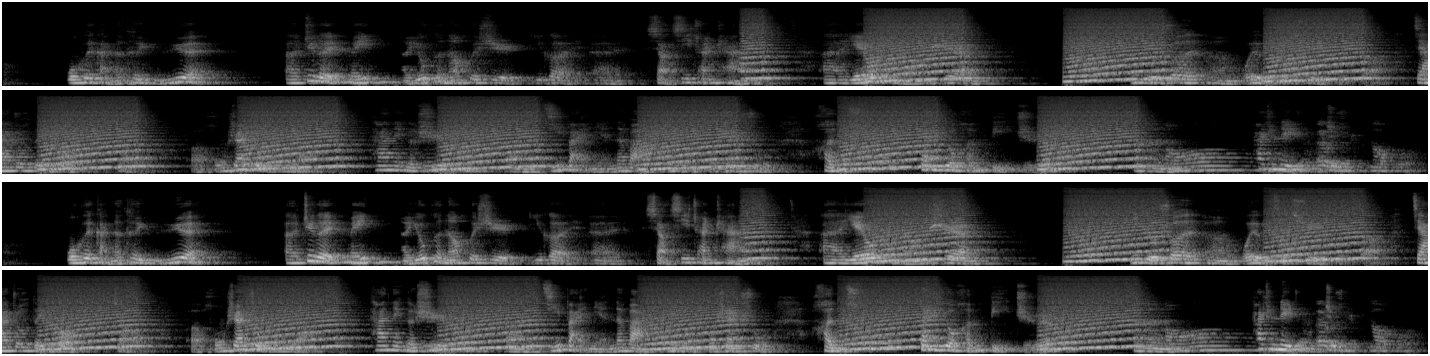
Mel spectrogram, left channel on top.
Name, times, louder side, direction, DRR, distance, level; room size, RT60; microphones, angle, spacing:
voice 1, 0.7-2.0 2.8-3.6 4.0-7.6 7.9-9.8 11.3-15.1 15.4-15.7 16.1-17.6 17.9-18.7 19.3-24.8 25.6-26.0 26.8-27.6 28.0-28.1, right 3 dB, 75° right, 3 dB, 0.4 m, -28 dB
voice 2, 3.3-4.1 18.5-19.1 25.9-28.3, right 1 dB, 30° right, -10 dB, 0.7 m, -34 dB
sound 1, 7.4-7.9 8.6-9.9 10.6-11.9 12.6-13.9 14.6-15.9 16.6-17.9 18.6-19.9 20.6-21.9 22.6-23.9 24.6-25.9, equal, 10° left, 0.7 m, -26 dB
2.9 x 2.2 x 3.4 m, 0.83 s
head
